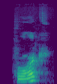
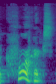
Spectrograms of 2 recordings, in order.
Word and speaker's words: Krork: How did you say it again? – Quark? – Quarks. The Quarks. – K-R-O-R-K. – Quark. K-R-O-R-K. The Quarks and the Eldar breathing down their necks.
